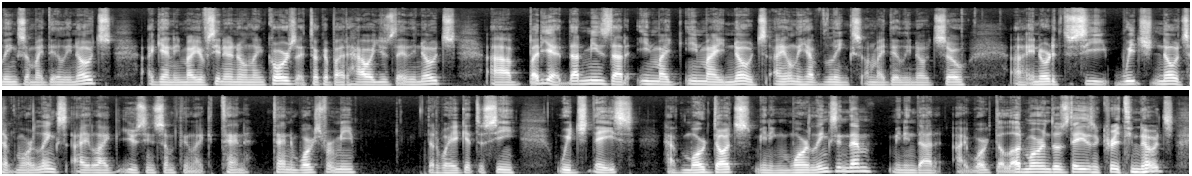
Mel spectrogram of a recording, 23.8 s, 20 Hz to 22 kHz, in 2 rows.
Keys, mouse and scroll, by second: 9.5 ctrl+,, 10.6-11.4 drag, 11.7-12.6 typing, 13.9 Escape, 15.6 click.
